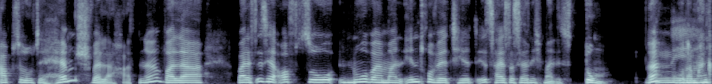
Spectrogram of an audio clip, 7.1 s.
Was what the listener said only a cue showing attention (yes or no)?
yes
